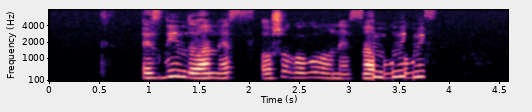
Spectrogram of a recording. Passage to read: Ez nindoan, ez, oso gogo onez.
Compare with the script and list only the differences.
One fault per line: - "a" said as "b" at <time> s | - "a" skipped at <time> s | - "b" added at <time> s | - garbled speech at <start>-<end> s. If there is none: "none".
- garbled speech at 3.1-3.8 s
